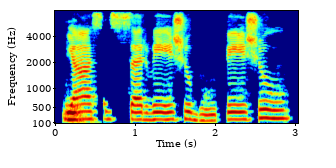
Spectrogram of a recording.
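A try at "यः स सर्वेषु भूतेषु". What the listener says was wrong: yaha. It was not ya. Yaha sa sarveshu bhuteshu yaha. explicitly you should not do aha. Little bit. Yaha sa sarveshu bhuteshu, because it is coming in between. When it is aha comes in between, don't explicitly sound it. Very gently.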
